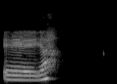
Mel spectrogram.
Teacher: stop so you kind of wanna stop it's kind of almost it's not a silent a but you're kind of fading your a at the end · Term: glottal stop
